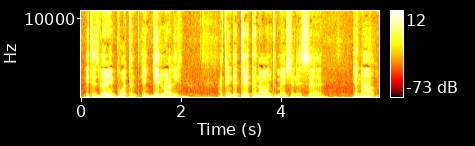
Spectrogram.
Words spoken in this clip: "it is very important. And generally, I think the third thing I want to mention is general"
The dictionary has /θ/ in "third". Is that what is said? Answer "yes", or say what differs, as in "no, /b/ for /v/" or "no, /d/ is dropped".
no, /t/ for /θ/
